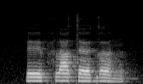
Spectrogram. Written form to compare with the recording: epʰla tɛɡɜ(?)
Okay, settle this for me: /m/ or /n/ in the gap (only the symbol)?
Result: n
